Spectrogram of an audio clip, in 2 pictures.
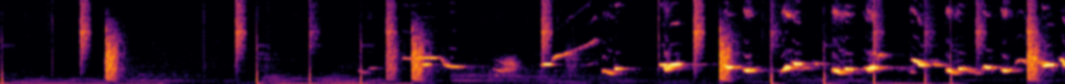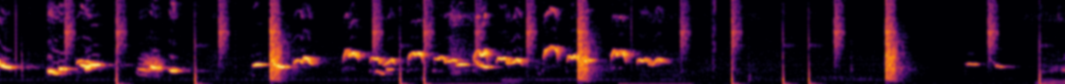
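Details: Yellow-vented bulbul singing actively with clicking 'nguklik' notes, said to provoke other birds. Rapid chattering, bubbly warbled phrases rise and fall, with many sharp clicks scattered throughout and repeated low thumping sounds beneath.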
